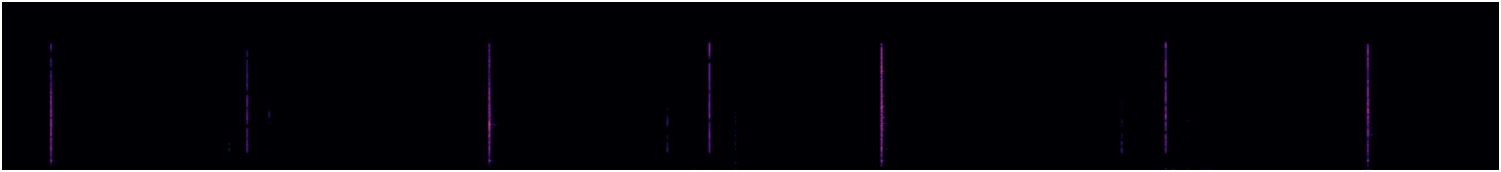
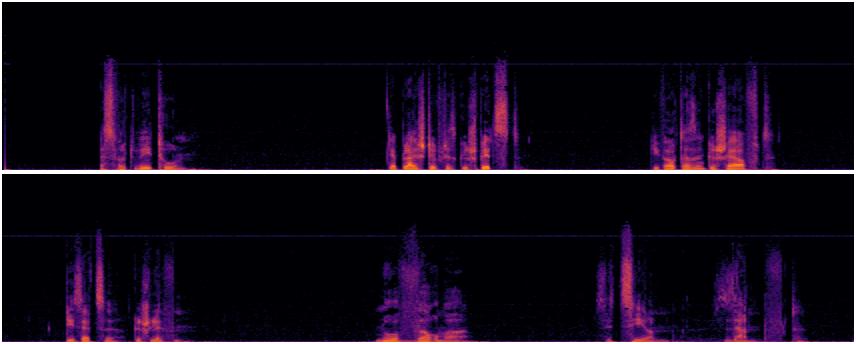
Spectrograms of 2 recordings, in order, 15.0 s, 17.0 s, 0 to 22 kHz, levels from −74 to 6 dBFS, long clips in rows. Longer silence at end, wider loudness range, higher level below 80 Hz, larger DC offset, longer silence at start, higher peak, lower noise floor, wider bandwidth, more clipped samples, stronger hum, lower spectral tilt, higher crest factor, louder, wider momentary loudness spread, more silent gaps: first, 1.3 s vs 0.35 s; first, 19 LU vs 7 LU; second, under -90 dBFS vs -40 dBFS; second, under 0.1% vs 0.2%; first, 0.5 s vs 0 s; second, -8 dBFS vs -4 dBFS; first, under -90 dBFS vs -56 dBFS; about the same, 16 kHz vs 16.5 kHz; neither; neither; second, 3.5 dB/octave vs -4 dB/octave; first, 42 dB vs 24 dB; second, -40 LUFS vs -25 LUFS; about the same, 18 LU vs 20 LU; neither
